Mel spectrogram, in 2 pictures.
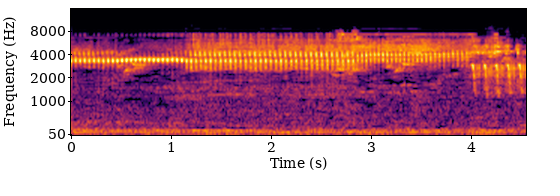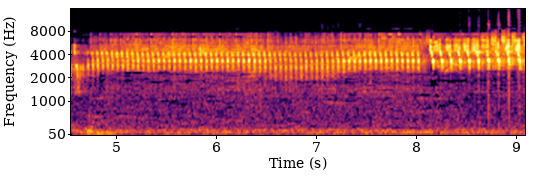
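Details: Canary delivering a long, fast, continuous high trill with Orange-headed Thrush imitations, shifting texture several times and brightening near the end into sharper repeated chips.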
